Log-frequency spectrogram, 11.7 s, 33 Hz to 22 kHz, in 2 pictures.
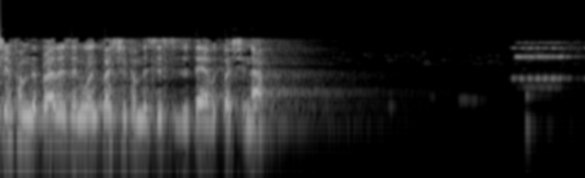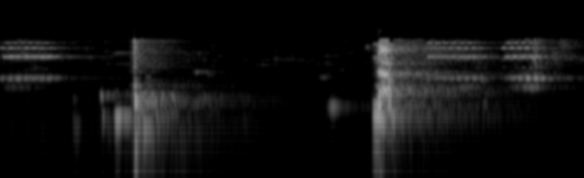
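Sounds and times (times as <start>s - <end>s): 
speech: 0.0s - 2.8s, 9.6s - 10.0s
telephone ringing with electronic tone: 5.1s - 6.8s, 10.1s - 11.6s.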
